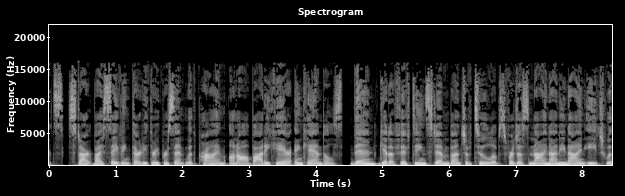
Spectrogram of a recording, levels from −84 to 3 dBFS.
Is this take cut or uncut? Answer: uncut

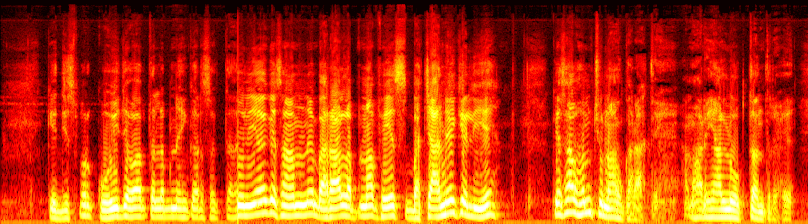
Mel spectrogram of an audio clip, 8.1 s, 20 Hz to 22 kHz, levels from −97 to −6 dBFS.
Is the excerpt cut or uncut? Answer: cut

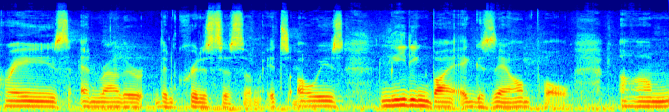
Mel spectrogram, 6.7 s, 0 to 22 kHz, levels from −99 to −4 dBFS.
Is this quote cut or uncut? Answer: uncut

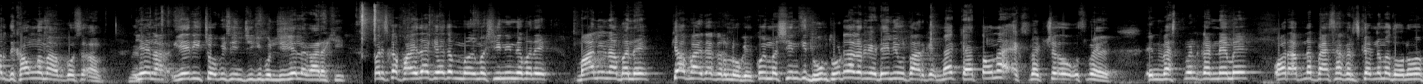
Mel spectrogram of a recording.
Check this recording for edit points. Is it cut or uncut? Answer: uncut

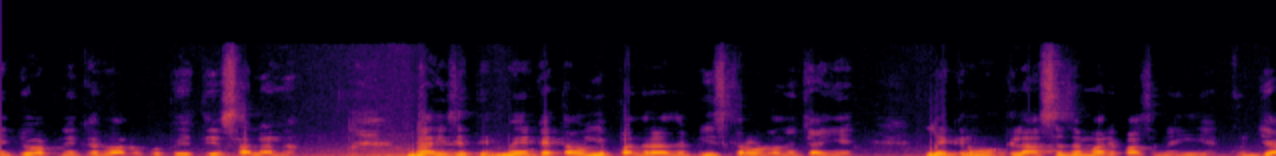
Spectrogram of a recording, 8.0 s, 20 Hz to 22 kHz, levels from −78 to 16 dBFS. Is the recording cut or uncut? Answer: uncut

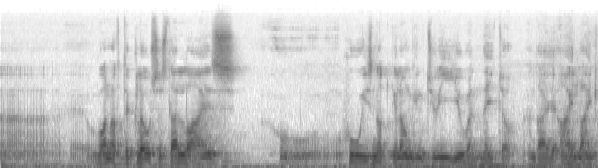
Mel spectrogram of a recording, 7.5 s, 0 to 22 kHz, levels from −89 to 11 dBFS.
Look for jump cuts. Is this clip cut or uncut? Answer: uncut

